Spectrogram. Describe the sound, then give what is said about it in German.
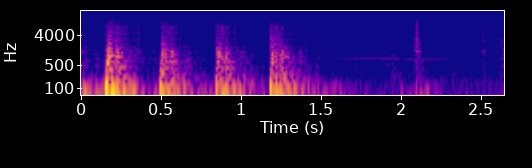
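Four heavy, booming thumps pound on a door in an even, forceful rhythm as police demand entry, followed by a pause and two fainter knocks. “Machen Sie auf oder wir schlagen die Tür ein!”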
